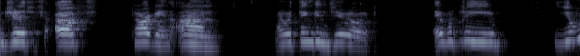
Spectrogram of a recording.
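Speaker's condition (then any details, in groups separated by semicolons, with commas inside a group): Spastic cerebral palsy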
